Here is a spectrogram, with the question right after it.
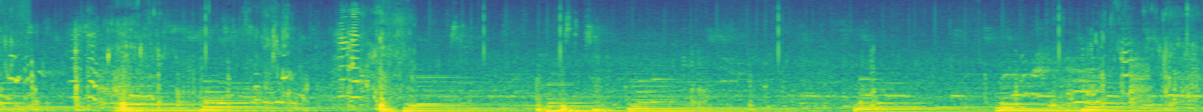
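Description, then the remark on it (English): A gondola rowed by a gondolier glides through water as it passes underneath a bridge, its oar stirring gentle, irregular splashes and pours, with indistinct voices murmuring throughout and occasional louder knocks. “The gondolier waves casually to you as he passes underneath the bridge.”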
